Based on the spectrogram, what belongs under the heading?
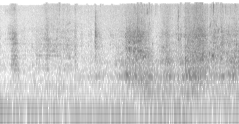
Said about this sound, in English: For this djembe drum, I use a goat skin. And I soak this skin in water till it gets real soft so that I can mold it onto the shell of the drum.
